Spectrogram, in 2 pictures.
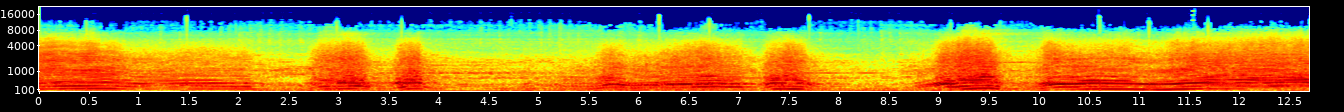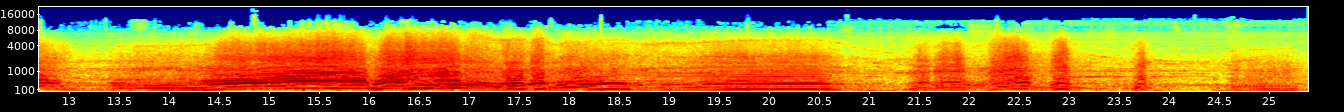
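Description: Monster truck Mayhem accelerates hard around a Monster Jam arena track in Atlanta, its loud engine surging and revving in repeated bursts, with roaring crowd and arena noise throughout.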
